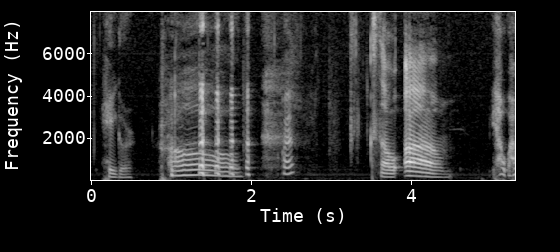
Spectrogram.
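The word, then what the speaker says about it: Haggar: Because it's spelled H-A, I think G-G-A-R. And people would always say Hagar. Oh, I But was thinking of Hagar. Oh. no, yeah, they always say Hagar.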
